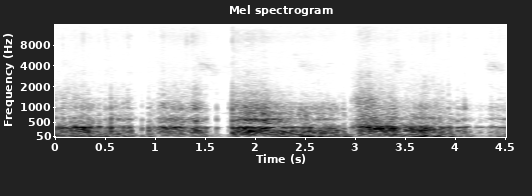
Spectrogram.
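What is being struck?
Foam microphone windscreen.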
